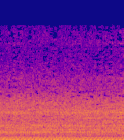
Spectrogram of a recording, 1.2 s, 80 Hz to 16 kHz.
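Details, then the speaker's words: Norton PGi2500c inverter generator after the owner cleaned and tuned it: small engine humming at a steady, even pulse with no misses or surging; starting better and running smoother. "Yep, starting a lot better now. More smooth."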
